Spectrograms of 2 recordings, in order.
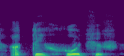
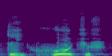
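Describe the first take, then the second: First: Said in the usual way. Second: Higher, slower, trembling. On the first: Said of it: "повторила". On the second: A narrator's reading. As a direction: let the voice quiver on хочешь. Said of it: "повторила дрожащим голосом". (дрожащим голосом, выше и медленнее)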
